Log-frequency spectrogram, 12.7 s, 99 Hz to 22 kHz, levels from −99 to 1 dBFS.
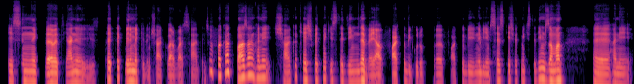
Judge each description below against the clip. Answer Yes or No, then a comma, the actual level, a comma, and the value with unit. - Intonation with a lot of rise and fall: No, average, 3.2 semitones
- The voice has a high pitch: No, low, 115 Hz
